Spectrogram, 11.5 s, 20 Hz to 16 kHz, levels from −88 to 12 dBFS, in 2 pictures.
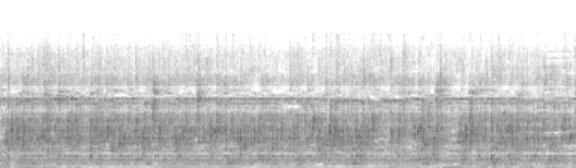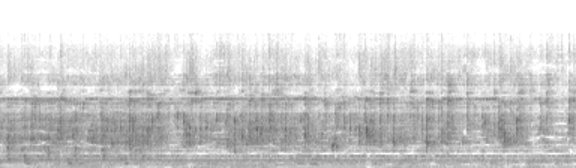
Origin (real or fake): real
